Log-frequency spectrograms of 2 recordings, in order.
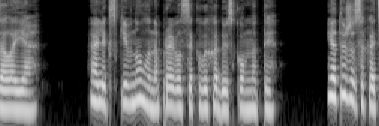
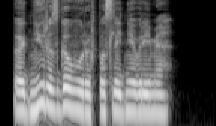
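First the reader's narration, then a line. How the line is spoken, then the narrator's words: Heavy sigh. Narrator (Russian): тяжело вздохнул Алекс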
